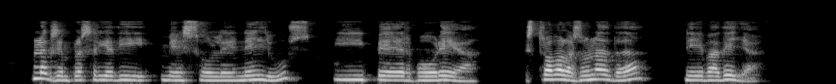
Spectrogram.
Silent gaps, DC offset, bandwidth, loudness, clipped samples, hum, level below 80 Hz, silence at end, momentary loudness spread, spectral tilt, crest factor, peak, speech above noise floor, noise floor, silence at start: none; under 0.1%; 8.2 kHz; -18 LUFS; under 0.1%; none; -56 dBFS; 0.8 s; 11 LU; -5 dB/octave; 16 dB; -2 dBFS; over 73 dB; under -90 dBFS; 0.35 s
